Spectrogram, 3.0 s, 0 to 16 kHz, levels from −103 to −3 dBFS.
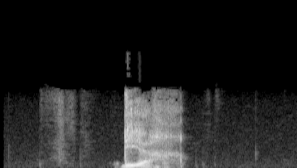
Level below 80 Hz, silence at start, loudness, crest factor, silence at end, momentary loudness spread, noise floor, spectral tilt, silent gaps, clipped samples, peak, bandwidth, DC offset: -54 dBFS; 1.2 s; -17 LUFS; 22 dB; 1.15 s; 19 LU; -68 dBFS; -4 dB/octave; none; under 0.1%; 0 dBFS; 7.8 kHz; under 0.1%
